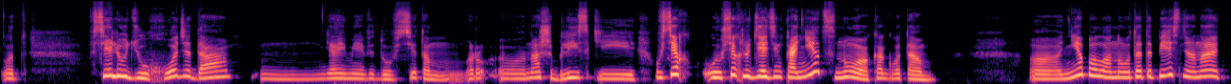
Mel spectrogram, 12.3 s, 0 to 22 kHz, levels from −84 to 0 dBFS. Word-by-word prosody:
вот 195 -1 -7 0.6
все 300 +1 +1
люди 275 -7 +5
уходят, 245 +6 0
да, 240 +6 0 0.3
м, 175 -1 -10
я 200 +1 -2
имею 195 -2 -4
в - - -10
виду, 175 -2 -6
все 175 +8 -5
там, 170 -5 -7
м, - - -21
ро 195 +2 -6
э, 195 0 -5
наши 230 0 -2
близкие. 185 -3 -3 0.2
У 230 - -2
всех 330 +8 +4
у 230 +2 +2
всех 310 +7 +1
людей 265 -1 +6
один 255 0 +2
конец, 265 - +4
но 220 -6 +3
как 200 +1 -5
бы 195 - -3
там, 165 -4 -2 0.9
э, 180 -1 -2
не 260 - +2
было, 290 -7 +3
но 235 0 +1
вот 235 +2 0
эта 265 +1 +2
песня, 295 -1 0
она 275 +2 +3
220 Hz, 175 wpm, -19 LUFS, 185-260 Hz, 0.9 s, людей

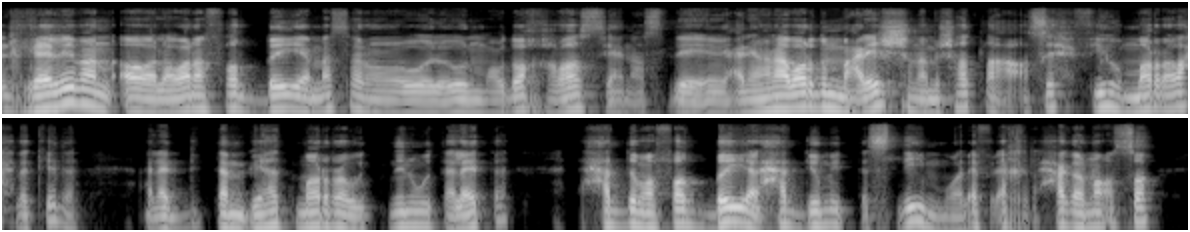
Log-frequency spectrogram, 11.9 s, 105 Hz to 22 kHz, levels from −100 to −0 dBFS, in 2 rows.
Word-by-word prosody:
غالبًا 165 +6 +6
آه، 120 -2 +6
لو 110 +2 +3
أنا 135 - +4
فاض 130 -5 -5
بيّا 130 -1 +3
مثلًا 130 0 -5
و 105 -1 -5 0.3
والموضوع 105 +3 -2
خلاص 125 +1 -2
يعني 105 0 -10
أصل 105 +2 -14
يعني 100 +1 -2
هو - - +1
أنا 135 +2 +8
برضه 145 0 +5
معلش 130 +2 +4
أنا 110 - -4
مش 110 +5 -4
هاطلَع 145 0 -3
أصيح 145 - -5
فيهم 145 -5 -5
مرة 135 +3 +2
واحدة 155 -8 -1
كده، - - -12 0.3
أنا 105 - -2
أدّيت 105 +6 -9
تنبيهات 120 +3 -2
مرة 130 0 0
و2 125 +5 -7
3 - - -2 0.4
لحد 130 +2 -2
ما 120 - +2
فاض 125 -1 -1
بيّا، 155 +1 +6
لحد 130 -3 0
يوم 130 +1 -3
التسليم 135 -1 -5
وألاقي 100 - -7
في - - -22
الآخِر - - -8
الحاجة 135 -2 0
ناقصة، 155 +5 -3
130 Hz, 220 wpm, -28 LUFS, 110-140 Hz, 0.4 s, أنا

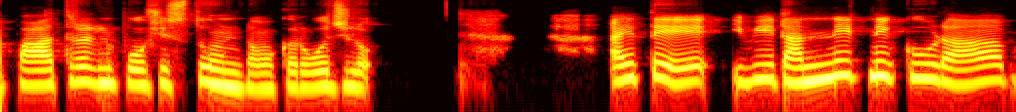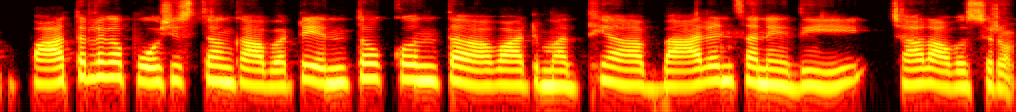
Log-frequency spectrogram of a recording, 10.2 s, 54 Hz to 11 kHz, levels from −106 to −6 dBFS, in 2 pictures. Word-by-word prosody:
పాత్రలను 215 +2 +2
పోషిస్తూ 200 +3 -2
ఉంటాం 175 -2 -2
ఒక 180 - -4
రోజులో. 185 -1 -2 1.2
అయితే 270 +2 +2 0.4
వీటన్నిటిని 260 +5 +4
కూడా 250 -7 +1 0.5
పాత్రలుగా 285 +7 +3
పోషిస్తాం 240 +1 0
కాబట్టి, 190 +4 -1
ఎంతో 225 +5 0 0.2
కొంత 245 -2 +1 0.3
వాటి 200 +1 0
మధ్య 190 +7 -7 0.4
బ్యాలెన్స్ 235 +6 0
అనేది 195 -2 -3 0.4
చాలా 205 0 +1
అవసరం. 180 -1 -4
215 Hz, 110 wpm, -24 LUFS, 190-250 Hz, 1.2 s, వీటన్నిటిని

